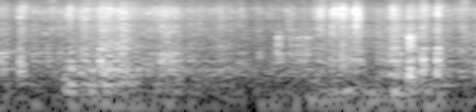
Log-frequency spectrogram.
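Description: Glass canning jars knocking and clinking as they are handled and set into a wooden crate, with rustling handling noise in short irregular bursts.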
